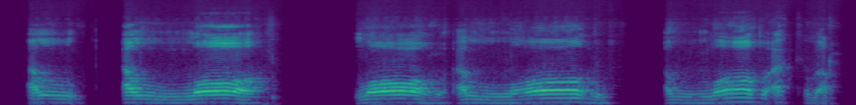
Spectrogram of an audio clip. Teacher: lam tebal ketika dilafalkan disertai suara dari dalam kerongkongan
